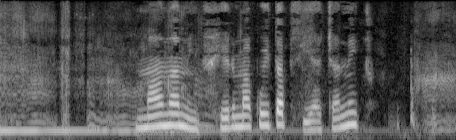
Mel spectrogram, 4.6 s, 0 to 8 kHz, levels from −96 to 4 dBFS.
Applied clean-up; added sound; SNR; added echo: none; Growling + Keyboard (musical); 12 dB; none.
